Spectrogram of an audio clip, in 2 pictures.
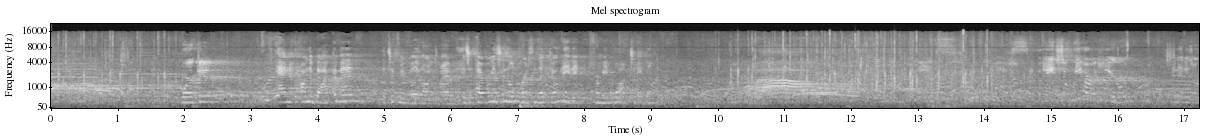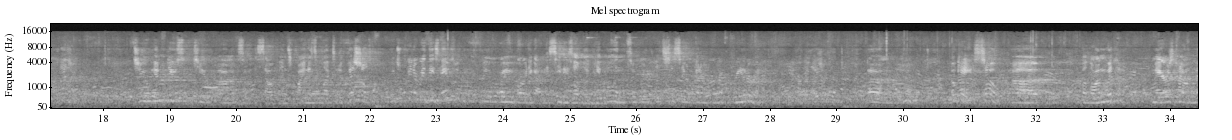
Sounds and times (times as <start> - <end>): Speech: 2.0 - 9.2, 13.0 - 17.7, 18.4 - 34.4.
